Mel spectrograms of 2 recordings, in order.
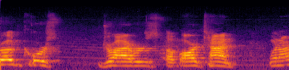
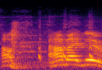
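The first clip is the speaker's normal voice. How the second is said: usual speaking voice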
